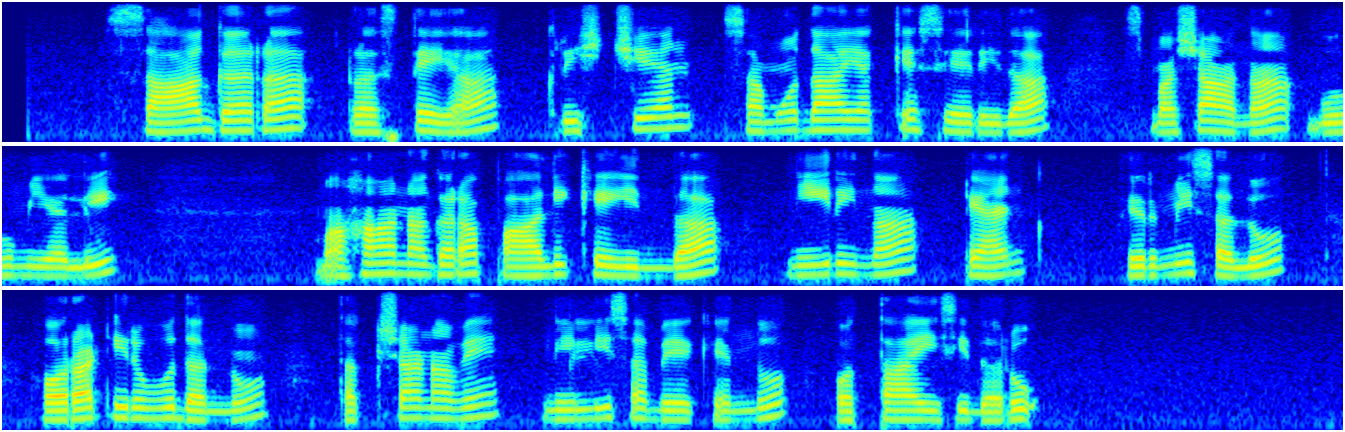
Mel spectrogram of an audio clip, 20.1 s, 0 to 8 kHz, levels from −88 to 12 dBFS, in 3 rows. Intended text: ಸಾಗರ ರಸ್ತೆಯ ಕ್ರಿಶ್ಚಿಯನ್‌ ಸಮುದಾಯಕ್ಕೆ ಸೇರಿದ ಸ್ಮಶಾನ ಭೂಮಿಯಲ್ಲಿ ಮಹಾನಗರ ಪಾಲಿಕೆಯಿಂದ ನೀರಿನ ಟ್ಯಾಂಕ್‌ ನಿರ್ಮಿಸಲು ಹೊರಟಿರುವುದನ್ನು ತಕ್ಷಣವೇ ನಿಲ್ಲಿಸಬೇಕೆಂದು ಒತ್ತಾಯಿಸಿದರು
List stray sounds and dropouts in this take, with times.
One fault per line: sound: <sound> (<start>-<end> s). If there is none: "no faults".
no faults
